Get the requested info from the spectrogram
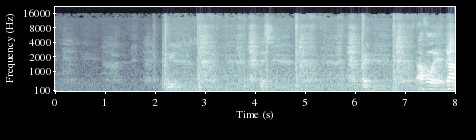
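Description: A 14-lb medicine ball thudding against a wall target during wall-ball shots, roughly once a second from about two seconds in, with the athlete gasping hard between throws.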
